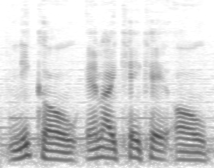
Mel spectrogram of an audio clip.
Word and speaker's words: Nikko: It's Nikko, Nikko Pen. That's what it's pronounced.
